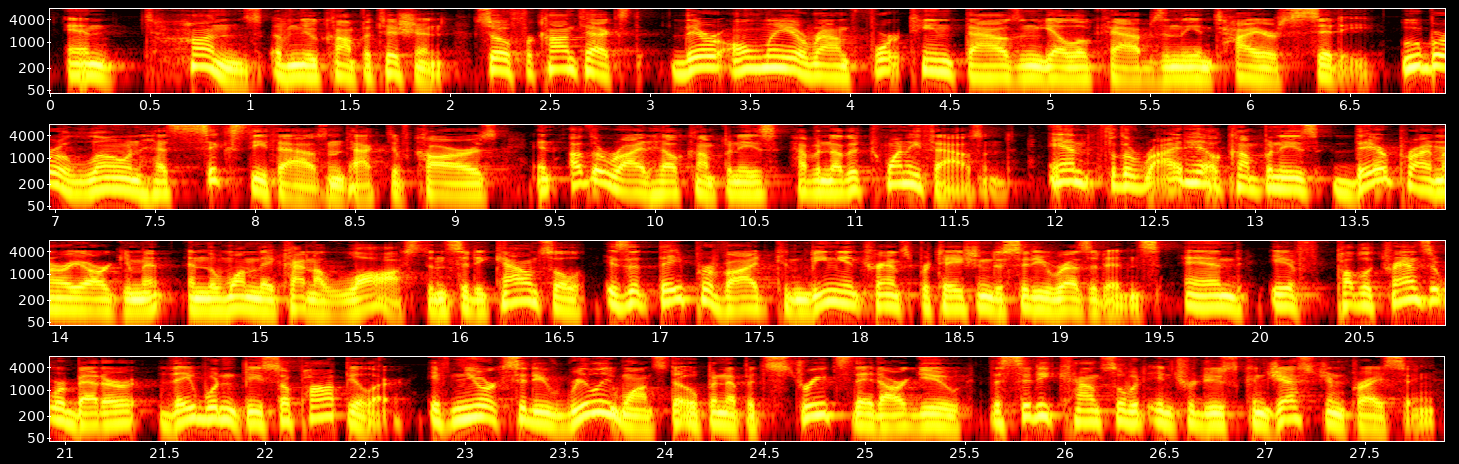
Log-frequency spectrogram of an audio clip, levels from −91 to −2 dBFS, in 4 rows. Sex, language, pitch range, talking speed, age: male, English, 110-155 Hz, 195 wpm, 40-59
